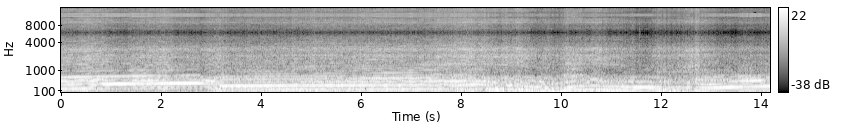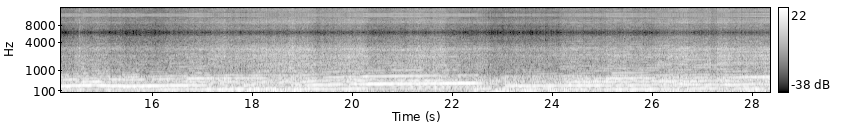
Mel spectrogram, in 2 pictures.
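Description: BMW engine heard from inside the car on a race circuit, pulling hard through the gears: revs climb steadily, with upshifts about three seconds in and again near the end. In the middle the revs fall and waver as the car brakes and takes a corner, then build again.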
